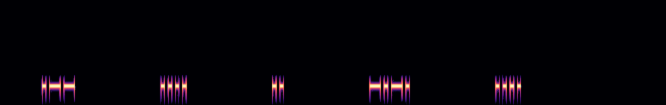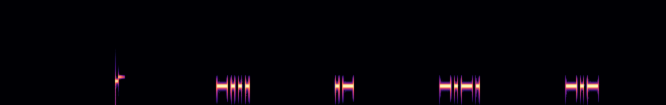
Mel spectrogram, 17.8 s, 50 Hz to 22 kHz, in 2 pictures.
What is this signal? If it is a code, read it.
Morse code, heard as a keyed tone, about 25 wpm, spaced as for 7 wpm, 700 Hz. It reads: WHICH BACK
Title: 8x Character Spacing - Top 300 Words - 25wpm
